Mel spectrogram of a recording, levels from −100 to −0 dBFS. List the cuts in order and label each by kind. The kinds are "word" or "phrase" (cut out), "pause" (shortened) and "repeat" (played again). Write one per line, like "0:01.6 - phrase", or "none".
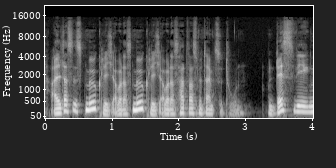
0:01.3 - repeat
0:02.5 - word
0:03.1 - pause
